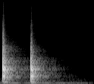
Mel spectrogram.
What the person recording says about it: when i tap it you can tell that it's solid rock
